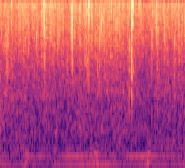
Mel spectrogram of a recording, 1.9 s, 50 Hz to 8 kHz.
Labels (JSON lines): {"label": "biophony", "recorder": "SoundTrap 500"}
{"label": "biophony, midshipman", "recorder": "SoundTrap 500"}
